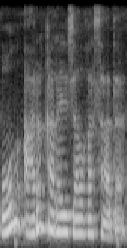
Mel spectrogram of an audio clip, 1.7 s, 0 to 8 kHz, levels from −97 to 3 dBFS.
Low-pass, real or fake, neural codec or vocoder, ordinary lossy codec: 7.2 kHz; real; none; none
